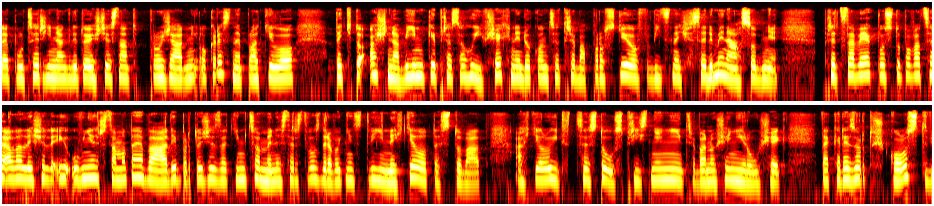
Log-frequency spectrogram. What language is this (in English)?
Czech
